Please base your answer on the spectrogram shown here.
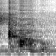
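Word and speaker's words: carro: start with the noun car as we learned before is kahu now we don't just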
